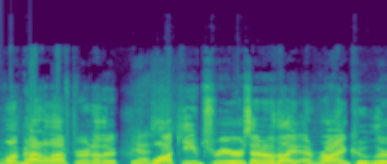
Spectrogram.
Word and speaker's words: Joachim Trier: Joaquin Trier, Sentimental Value, and Ryan Coogler of Sinners. Yes, and great job pronouncing Joachim Trier's name.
